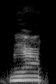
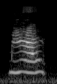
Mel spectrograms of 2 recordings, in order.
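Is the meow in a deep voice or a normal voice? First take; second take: deep; normal. First: The meow is in a deep voice. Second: The meow is in an ordinary voice.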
